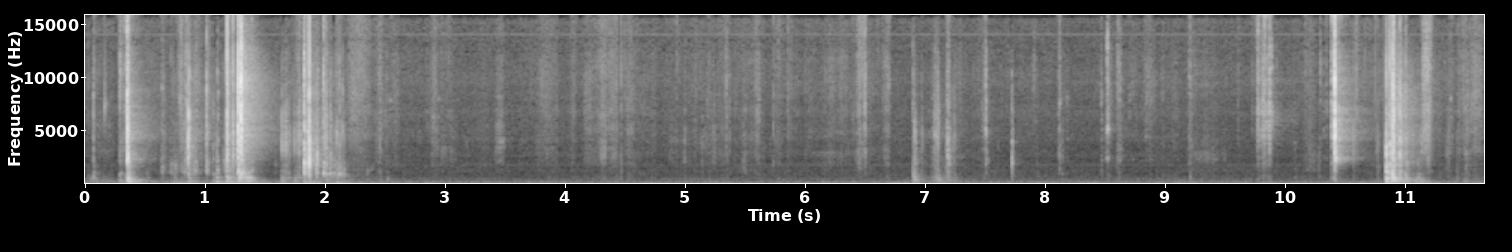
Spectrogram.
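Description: Scissors snip through ribbon while making a bumblebee wreath: a few sharp close cuts at the start, a lone snip midway, and two more near the end, with quiet between.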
